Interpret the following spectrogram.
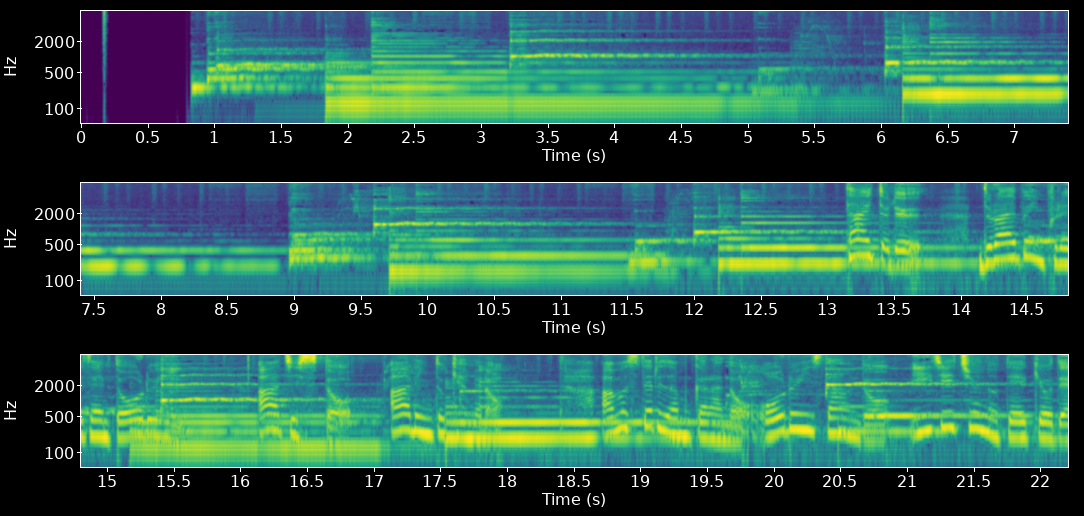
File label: Announcement; All-In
